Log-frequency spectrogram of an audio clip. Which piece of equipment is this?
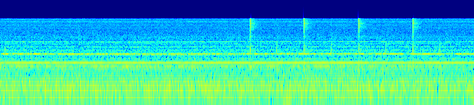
valve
